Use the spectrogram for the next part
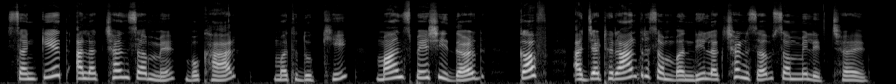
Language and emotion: Maithili, neutral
